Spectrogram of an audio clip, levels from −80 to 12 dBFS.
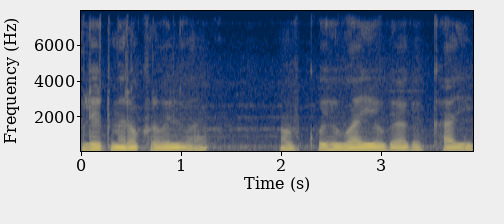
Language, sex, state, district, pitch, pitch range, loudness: Bhojpuri, male, Bihar, Muzaffarpur, 135 Hz, 130-140 Hz, -14 LUFS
